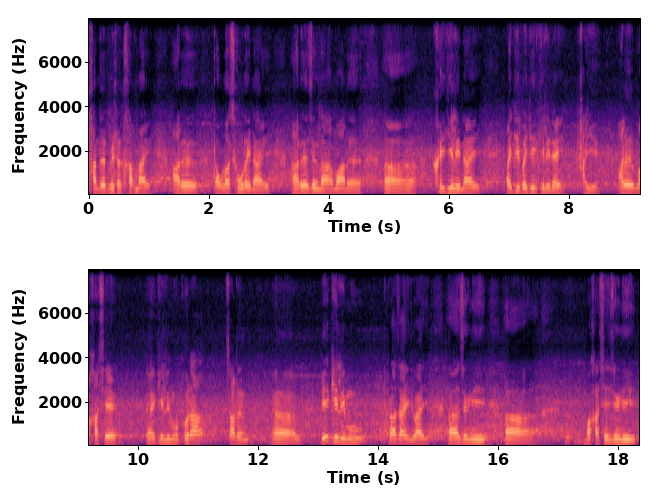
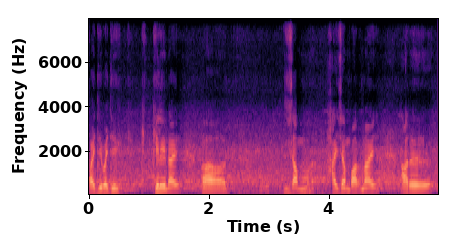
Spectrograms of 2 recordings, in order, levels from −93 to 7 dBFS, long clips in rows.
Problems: none marked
